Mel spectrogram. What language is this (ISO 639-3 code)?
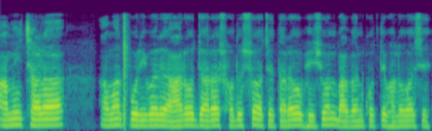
ben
